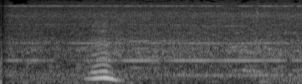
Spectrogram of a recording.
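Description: Cordless wet-and-dry floor washer running on a tiled floor: a steady motor whine over an even hiss.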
